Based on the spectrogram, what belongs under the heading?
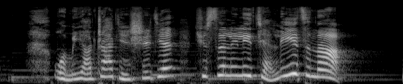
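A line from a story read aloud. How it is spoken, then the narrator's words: Loud. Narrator (Chinese): 丽塔大声地说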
